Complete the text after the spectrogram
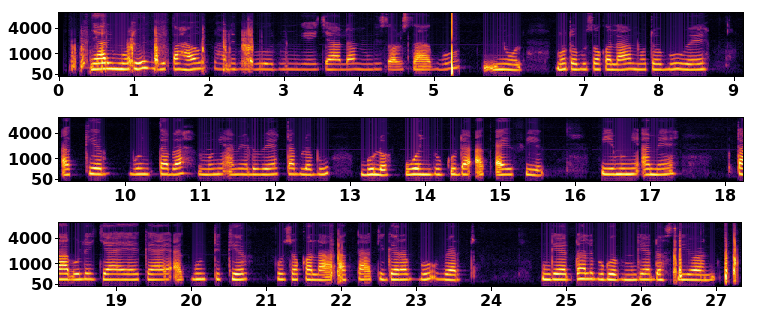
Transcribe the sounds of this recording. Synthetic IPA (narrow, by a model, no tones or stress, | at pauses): ɲaɾimotobitaɦawbhalebubodumuɡeɟalamuɡisolsa̰k̚bu | ɲuːl | motobusokolamotobuwe | akːeɾ | buɲtabamuŋiʔa̰meluwetablobu | bulo | woɲbuɡudaʔa̰kajfiːl | fiːlmuŋiʔame | tabuleɟajekajʔa̰k̚buntikːeɾ | b̥usɔkola̰ʔa̰k̚tatiɡaɾabuvɛɾt | muɡedalebuɡobmuŋɡedɔhsijɔn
